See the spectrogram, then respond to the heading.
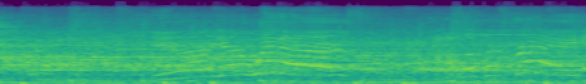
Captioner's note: bell ringing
